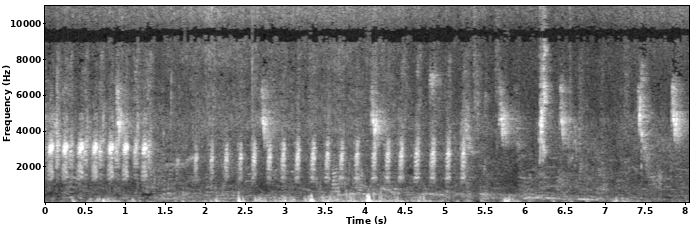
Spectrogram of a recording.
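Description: A small songbird singing fast trills of repeated high notes, about eight a second: a short trill at the start and a longer one from about two seconds in, over a low rumble and soft thumps.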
